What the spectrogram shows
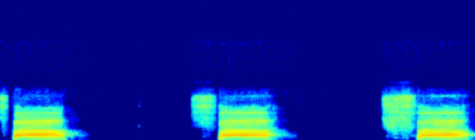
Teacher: जो हमारे सामने वाले ऊपर के दो दांत हैं, सामने आपके ऊपर के दो दांत देखें कौन से हैं, उनके हम किनारों को क्या करेंगे, जो हमारा नीचे वाला होंठ है उसके गीले हिस्से से लगाएंगे, तो हमारी किस आवाज निकलेगी, फा, फा, फा। · जब आप फा पढ़े हैं ना, तो थोड़ी सी हवा बाहर निकल रही है, बिल्कुल उसके साथ लगाना नहीं है, थोड़ी सी खला रखनी है बीच में, ठीक है।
